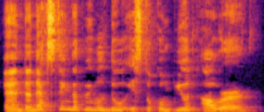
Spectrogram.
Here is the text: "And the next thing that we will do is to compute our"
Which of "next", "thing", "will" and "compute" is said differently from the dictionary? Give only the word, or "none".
thing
